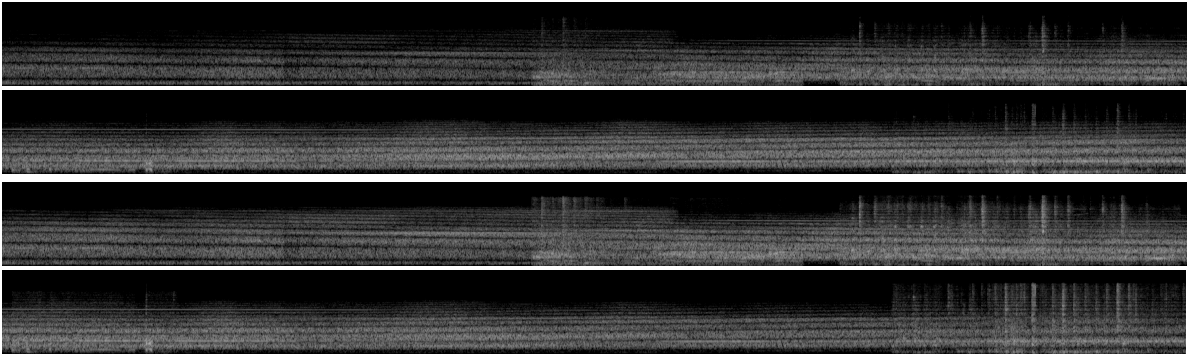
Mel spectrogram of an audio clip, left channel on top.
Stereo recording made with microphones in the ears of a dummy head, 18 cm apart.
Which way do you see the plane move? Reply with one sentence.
You can hear the plane travel towards the left.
